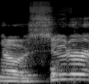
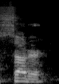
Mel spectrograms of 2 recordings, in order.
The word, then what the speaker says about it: Suter: Suter and Sider, not Sutter. I'm talking about Pius Sutter. No relation to Dickens Cider. No, that's Pius Suter. He's Suter, not I Sutter.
